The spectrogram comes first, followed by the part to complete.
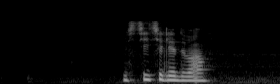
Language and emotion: Russian, neutral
